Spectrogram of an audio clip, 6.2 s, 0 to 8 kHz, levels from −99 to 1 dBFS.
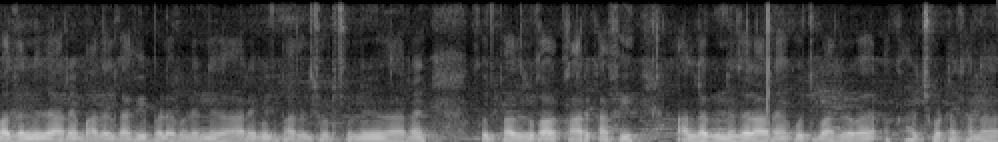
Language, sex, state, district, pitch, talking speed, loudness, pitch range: Hindi, male, Chhattisgarh, Sukma, 135 Hz, 355 wpm, -29 LUFS, 130-135 Hz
